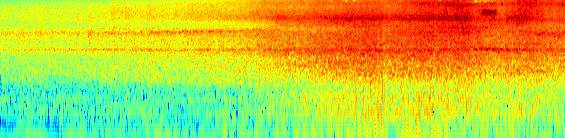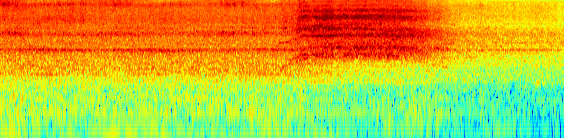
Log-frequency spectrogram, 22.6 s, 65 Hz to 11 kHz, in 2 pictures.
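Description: Grand Central Class 180 diesel multiple unit arriving: engine and wheel noise growing louder from about six seconds in as it runs past. A louder high-pitched squeal for a few seconds near the end, then the noise fades.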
